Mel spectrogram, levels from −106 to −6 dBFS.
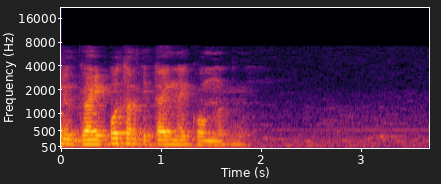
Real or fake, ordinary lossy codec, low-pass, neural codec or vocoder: real; AAC, 32 kbps; 7.2 kHz; none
